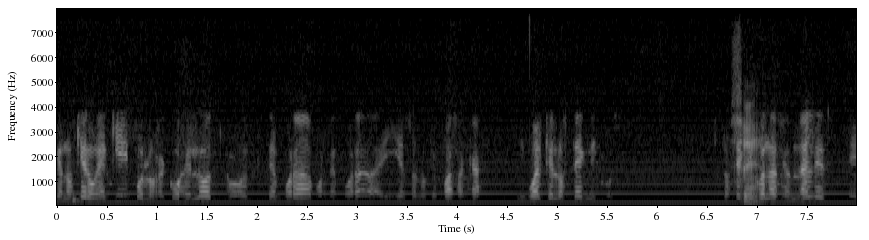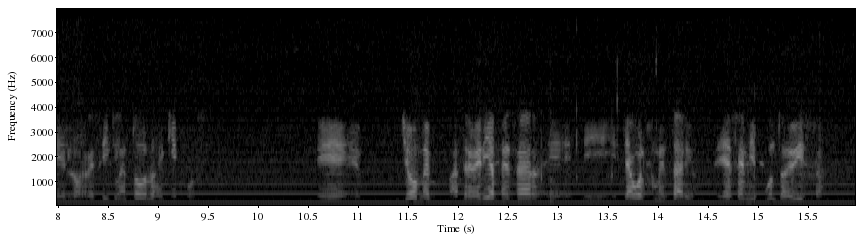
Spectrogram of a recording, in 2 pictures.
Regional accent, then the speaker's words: Santa Rosa de Lima, La Unión, El Salvador; now in San Miguel, El Salvador; Vivo en San Miguel por mi trabajo. Ah, ok. Pero soy de Santa Rosa de Lima y 100% limeño.

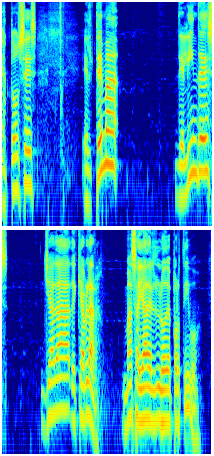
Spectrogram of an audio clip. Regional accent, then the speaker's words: El Salvador

